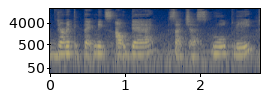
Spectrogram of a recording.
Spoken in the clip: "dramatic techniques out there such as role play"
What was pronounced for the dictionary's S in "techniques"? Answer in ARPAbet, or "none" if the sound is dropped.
S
